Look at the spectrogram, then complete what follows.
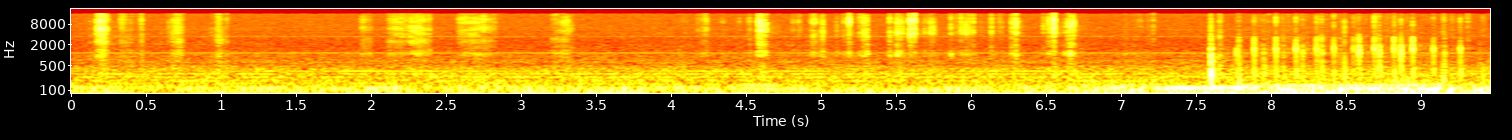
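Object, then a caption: Fabric trucker cap with sewn patch. Long nails tap and scratch the sewn Uinta patch and red-stitched brim of a fabric trucker cap. Quiet, dry scratches and light ticks run over a steady low hum. Near the end, the tapping becomes quicker, denser and louder.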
